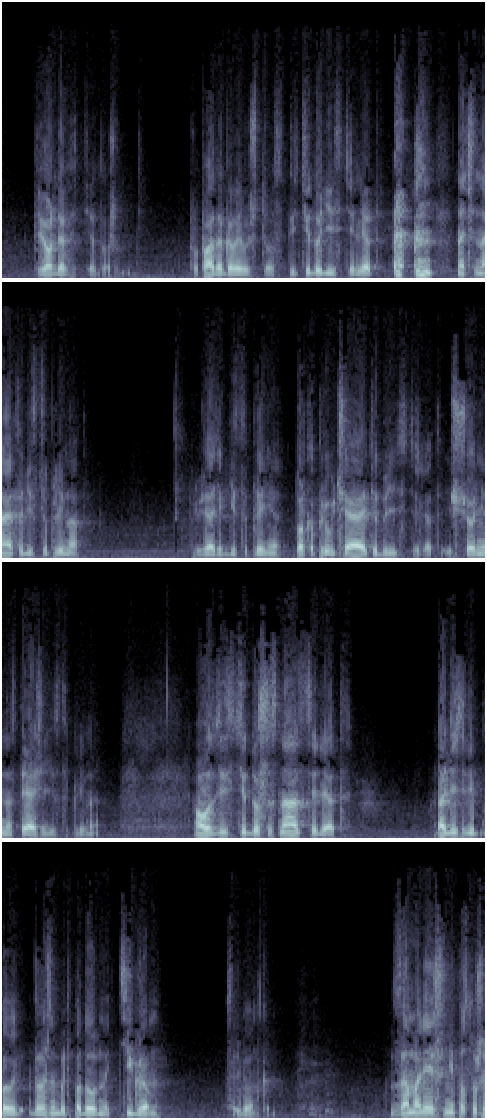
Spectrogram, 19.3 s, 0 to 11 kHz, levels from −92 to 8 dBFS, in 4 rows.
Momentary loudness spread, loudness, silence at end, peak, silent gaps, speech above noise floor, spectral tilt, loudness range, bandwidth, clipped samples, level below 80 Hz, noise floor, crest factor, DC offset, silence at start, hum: 17 LU; -22 LUFS; 0 s; -4 dBFS; none; 34 dB; -6 dB/octave; 4 LU; 8.4 kHz; under 0.1%; -54 dBFS; -56 dBFS; 18 dB; under 0.1%; 0.35 s; none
